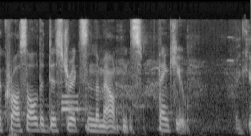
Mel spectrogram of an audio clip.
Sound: beeping

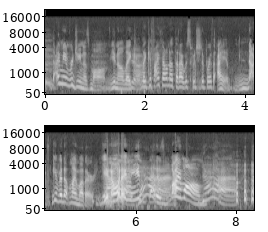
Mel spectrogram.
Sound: laugh

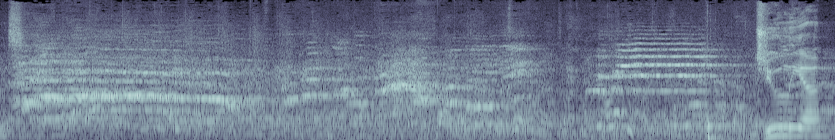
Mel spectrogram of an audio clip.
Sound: applause, cheering

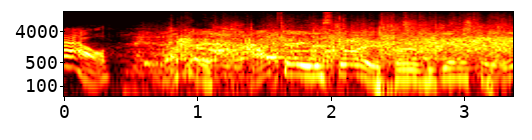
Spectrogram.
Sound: audience applauding

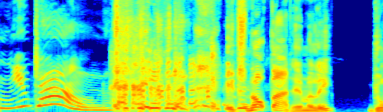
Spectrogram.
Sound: all giggle

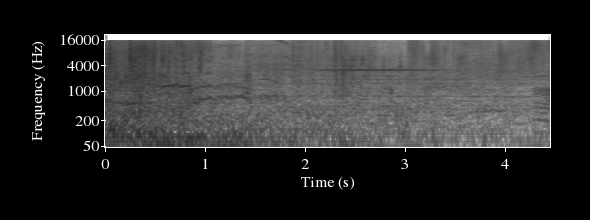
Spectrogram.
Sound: gunshots

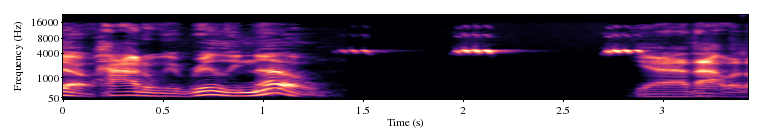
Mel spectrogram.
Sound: crickets Chirping

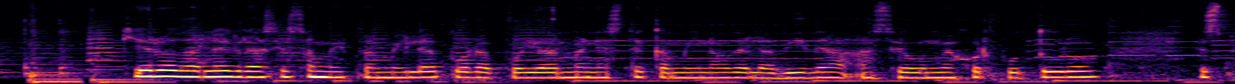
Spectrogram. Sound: speaks in foreign language

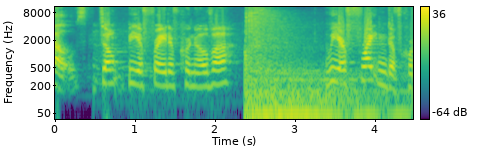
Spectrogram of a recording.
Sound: boom

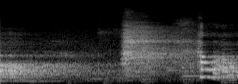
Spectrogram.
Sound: exhales

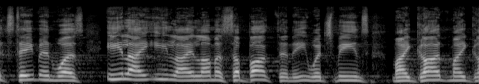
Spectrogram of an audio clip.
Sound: speaks in foreign language

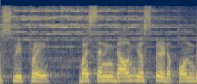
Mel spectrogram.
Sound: bell ringing

